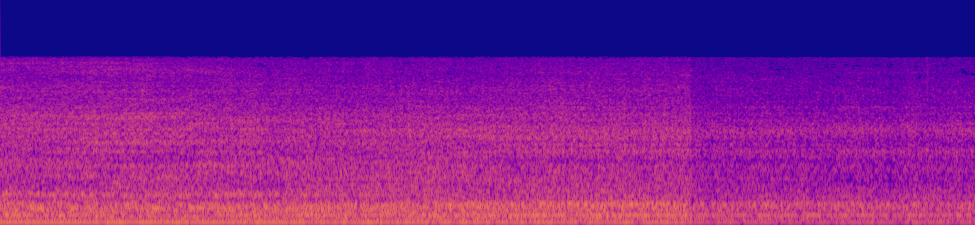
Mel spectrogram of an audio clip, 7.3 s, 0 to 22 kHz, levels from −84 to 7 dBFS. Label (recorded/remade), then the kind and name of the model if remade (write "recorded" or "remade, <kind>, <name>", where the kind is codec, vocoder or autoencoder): recorded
